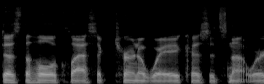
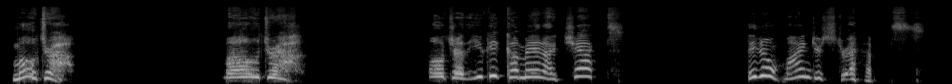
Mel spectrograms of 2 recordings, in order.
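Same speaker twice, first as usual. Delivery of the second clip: very high-pitched, loud hollering in a character voice; 5 dB louder than usual. Calling in character to a companion far away: yelling in character. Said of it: "And just be like".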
